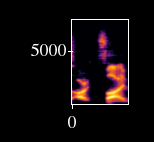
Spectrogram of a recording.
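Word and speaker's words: Arc-V: want to call it it's pronounced Arc 5 in Japanese so yeah but anyway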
